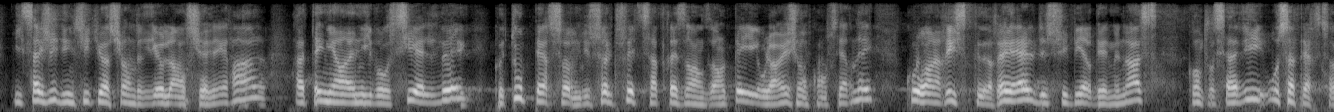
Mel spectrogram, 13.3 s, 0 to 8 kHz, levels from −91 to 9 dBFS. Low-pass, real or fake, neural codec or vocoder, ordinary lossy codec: 7.2 kHz; fake; codec, 24 kHz, 1.5 kbps, HILCodec; none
